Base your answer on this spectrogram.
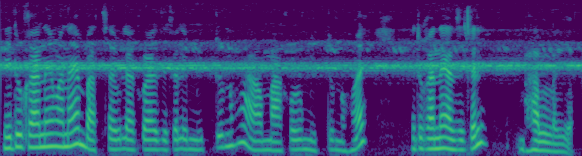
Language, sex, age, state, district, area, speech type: Assamese, female, 60+, Assam, Golaghat, urban, spontaneous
